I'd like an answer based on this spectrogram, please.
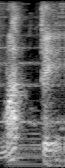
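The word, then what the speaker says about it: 待って: Hay mucha diferencia entre decir mate en imperativo vulgar y mate, que es con una pequeña tsu, que vamos a ver en la forma T, que es como más suavecito, ¿sí?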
